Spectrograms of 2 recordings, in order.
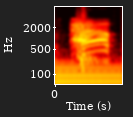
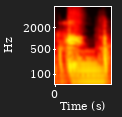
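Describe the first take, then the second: First: The name is said the American English way. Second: The name is said the Hungarian way. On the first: "Pap in American English" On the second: "in Hungary, I think it's Pop"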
